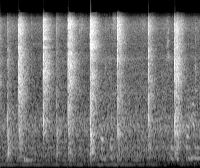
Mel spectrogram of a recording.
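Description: A run of about seven sharp snapping clicks, spaced roughly half a second apart in a loose rhythm.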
